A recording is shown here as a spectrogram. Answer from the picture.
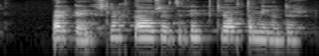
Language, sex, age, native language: Icelandic, female, 20-29, Icelandic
